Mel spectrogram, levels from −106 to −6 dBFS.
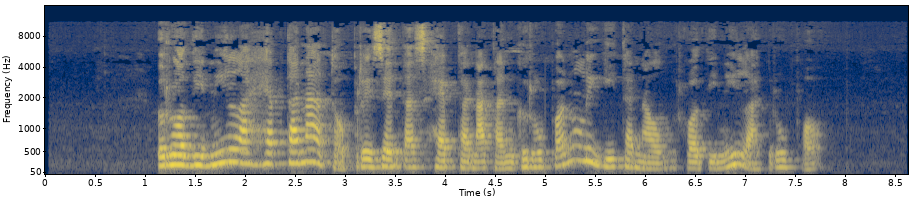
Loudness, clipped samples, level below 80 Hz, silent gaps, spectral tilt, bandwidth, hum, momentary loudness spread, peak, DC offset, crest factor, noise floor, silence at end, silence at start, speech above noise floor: -22 LUFS; under 0.1%; -62 dBFS; none; -4.5 dB/octave; 11.5 kHz; none; 11 LU; -4 dBFS; under 0.1%; 18 dB; -65 dBFS; 0.85 s; 1.15 s; 43 dB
